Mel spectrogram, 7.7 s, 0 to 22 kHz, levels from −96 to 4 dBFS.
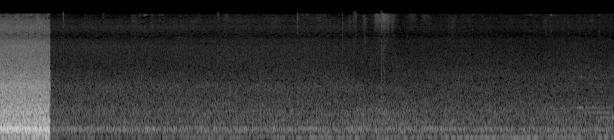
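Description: An everyday-sound recording that, from 0.63 s to the end, drops about 31 dB in mono, collapsing to a faint residue, likely from one channel inverted cancelling shared content.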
